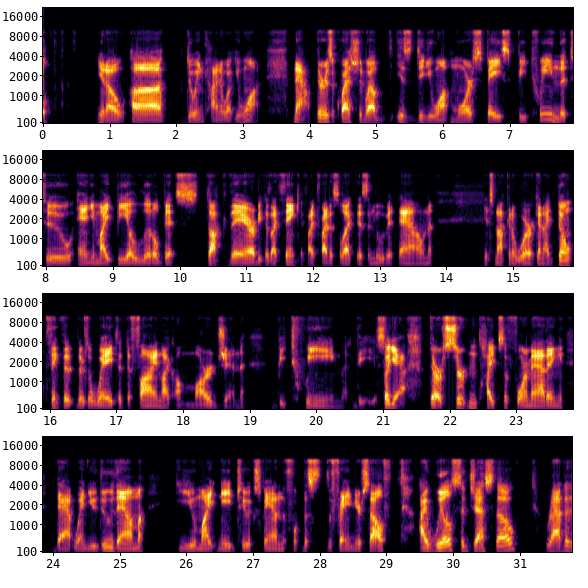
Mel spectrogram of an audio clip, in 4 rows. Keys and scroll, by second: 0.0-1.7 typing, 12.3 Escape, 12.8 ctrl+Down, 14.4 ctrl+Down, 14.9 ctrl+Up, 15.1 ctrl+Up, 15.6 Escape.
